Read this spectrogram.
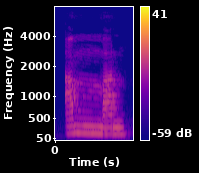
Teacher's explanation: আম হরকতের বামে মিমে তাসদিদ এসেছে, সুতরাং এটা আমরা ওয়াজিব গুণনা করার চেষ্টা করব। আম্মান, এই মানে আমরা কোনো গুণনা করব না, যেহেতু ইজহার নুন সাকিনের বামে হা এসেছে, সুতরাং আম্মান, আম গুণনা করব, মান গুণনা করব না।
